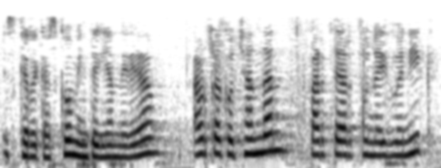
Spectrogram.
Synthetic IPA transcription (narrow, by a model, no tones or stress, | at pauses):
e̞ske̞rikasko̞mint̪eɣiand̪eɾea | awɾkako̞t͡ʃand̪anpaɾt̪e̞aɾt̪unajð̞ue̞nik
